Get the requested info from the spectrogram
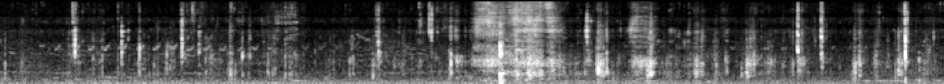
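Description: Close-miked chewing and biting of instant noodles and seafood, with many short wet mouth clicks and smacks, and a louder slurp of noodles about five seconds in.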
